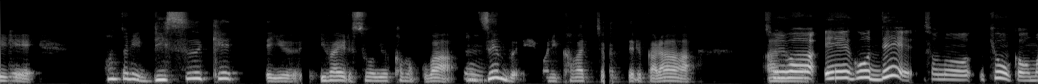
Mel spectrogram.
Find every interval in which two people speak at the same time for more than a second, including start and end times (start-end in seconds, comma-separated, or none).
none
